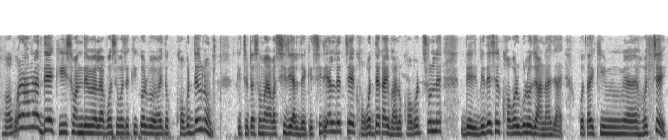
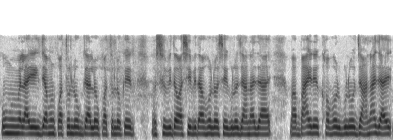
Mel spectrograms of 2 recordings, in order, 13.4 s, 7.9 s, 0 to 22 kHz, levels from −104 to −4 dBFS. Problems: constant background noise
